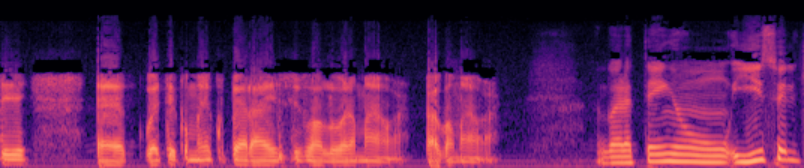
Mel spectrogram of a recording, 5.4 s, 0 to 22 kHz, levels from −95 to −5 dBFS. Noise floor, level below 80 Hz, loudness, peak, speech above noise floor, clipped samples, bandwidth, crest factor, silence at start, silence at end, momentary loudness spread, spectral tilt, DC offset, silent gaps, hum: -50 dBFS; -50 dBFS; -27 LUFS; -12 dBFS; 24 dB; under 0.1%; 13 kHz; 14 dB; 0 s; 0 s; 8 LU; -6 dB/octave; under 0.1%; none; none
